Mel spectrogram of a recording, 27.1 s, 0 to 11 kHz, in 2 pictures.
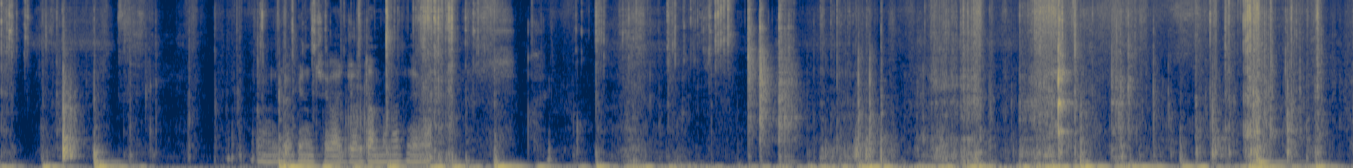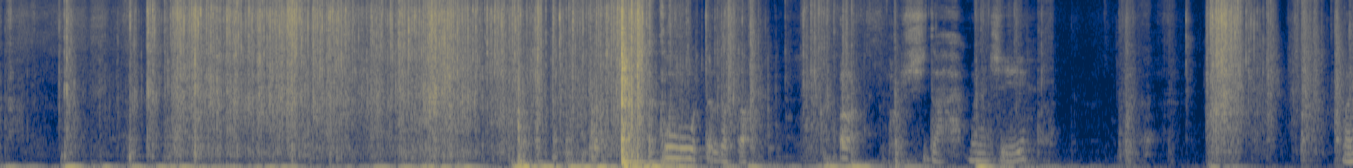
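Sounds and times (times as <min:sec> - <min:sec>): packaging tearing and crinkling: 0:14.2 - 0:22.1, 0:25.5 - 0:27.0.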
